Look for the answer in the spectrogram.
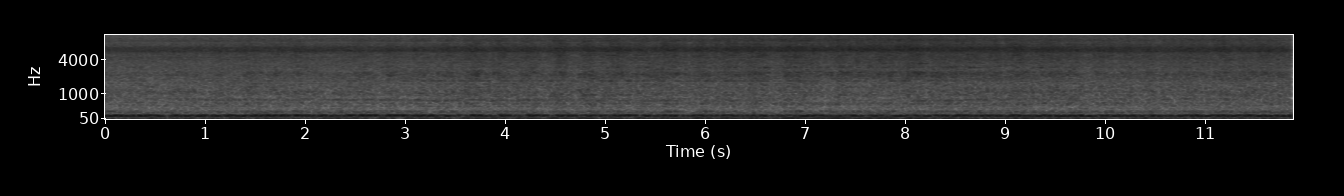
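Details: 1967 Camaro SS clone V8, parked since 2000, first startup after revival with a couple gallons of fresh gas: deep, steady, even idle burble with no misses or knocks; ran good, nothing concerning yet.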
